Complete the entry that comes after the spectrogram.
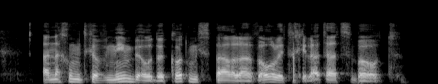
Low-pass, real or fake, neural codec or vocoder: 7.2 kHz; fake; vocoder, 22.05 kHz, 80 mel bands, Vocos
